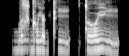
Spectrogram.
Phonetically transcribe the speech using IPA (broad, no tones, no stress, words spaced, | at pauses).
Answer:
bəzɖujɛɖʈʰi | tʊː ji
